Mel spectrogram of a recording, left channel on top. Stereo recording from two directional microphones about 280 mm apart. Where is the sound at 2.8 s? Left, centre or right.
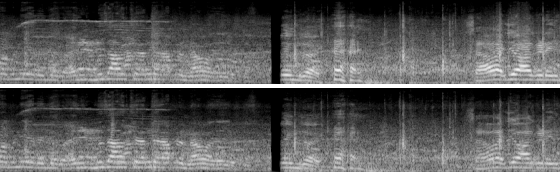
Left.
